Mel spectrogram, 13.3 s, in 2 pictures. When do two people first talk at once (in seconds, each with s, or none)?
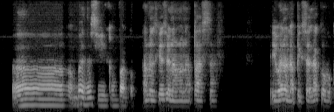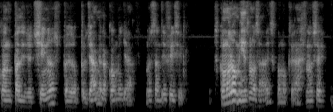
none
